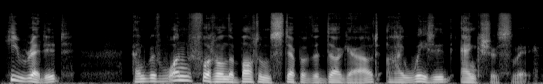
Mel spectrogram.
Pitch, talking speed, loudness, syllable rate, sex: 115 Hz, 190 wpm, -18 LUFS, 5.1 syllables/s, male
